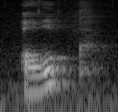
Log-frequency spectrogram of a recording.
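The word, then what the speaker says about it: olc: Evil, Ulk, so like Hulk without the H.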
